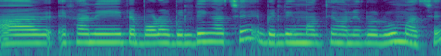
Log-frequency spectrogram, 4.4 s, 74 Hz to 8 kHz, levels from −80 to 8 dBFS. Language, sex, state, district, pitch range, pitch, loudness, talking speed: Bengali, female, West Bengal, Jalpaiguri, 220-235 Hz, 230 Hz, -15 LUFS, 175 wpm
